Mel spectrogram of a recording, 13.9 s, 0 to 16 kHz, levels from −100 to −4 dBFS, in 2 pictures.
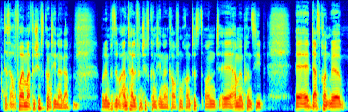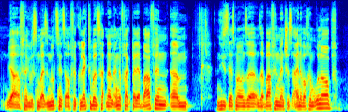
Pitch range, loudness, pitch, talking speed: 95-110 Hz, -20 LUFS, 105 Hz, 240 wpm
